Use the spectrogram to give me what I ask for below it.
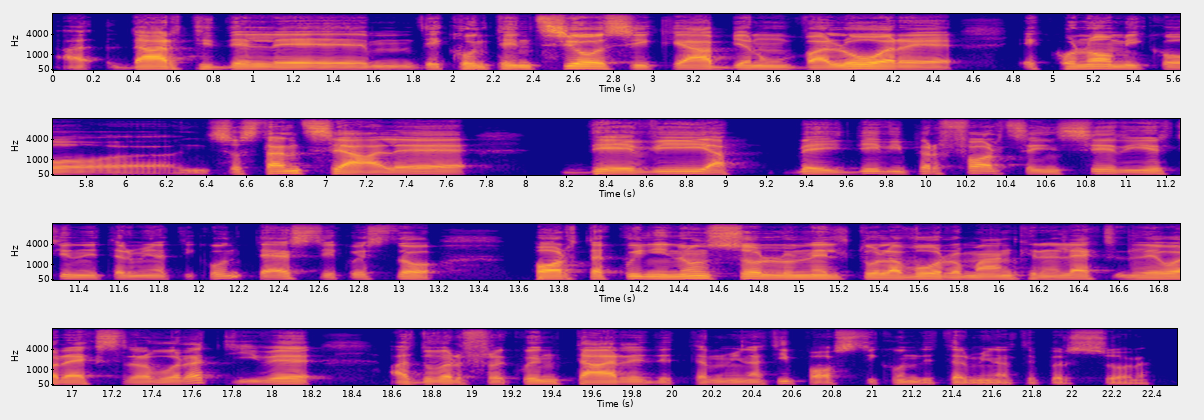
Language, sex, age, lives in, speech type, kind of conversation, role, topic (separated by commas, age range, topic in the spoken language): Italian, male, 40-44, Italy, conversation, podcast, guest, Cosa ti aiuta a smettere di paragonarti agli altri?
